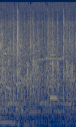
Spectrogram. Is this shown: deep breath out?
no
